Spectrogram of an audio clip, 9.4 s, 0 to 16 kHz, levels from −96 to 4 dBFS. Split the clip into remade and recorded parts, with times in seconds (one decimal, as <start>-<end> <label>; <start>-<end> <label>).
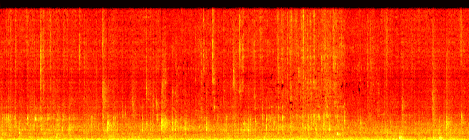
0.0-3.3 remade; 3.3-4.4 recorded; 4.4-5.4 remade; 5.4-7.6 recorded; 7.6-9.4 remade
